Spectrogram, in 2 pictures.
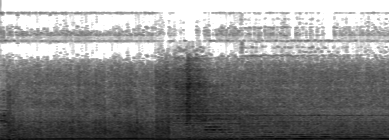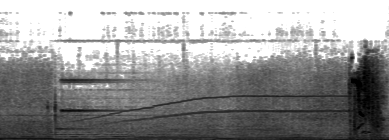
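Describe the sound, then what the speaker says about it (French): An engine hums steadily nearby, its pitch shifting and sliding higher near the end as it revs; no voices. "Je reconnaîtrai le son de ce moteur entre mille."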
